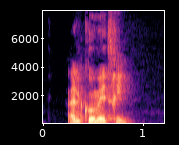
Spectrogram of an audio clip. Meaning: alcoholometry
- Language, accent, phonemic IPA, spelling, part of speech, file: French, France, /al.kɔ.me.tʁi/, alcoométrie, noun, LL-Q150 (fra)-alcoométrie.wav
